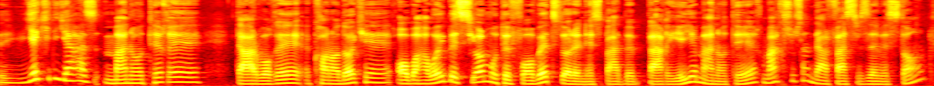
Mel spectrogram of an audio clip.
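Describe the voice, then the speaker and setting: A man's voice: fairly high pitch, a little mellow. Man explaining at an easy, hesitant pace. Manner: unscripted explaining with many filler pauses; addresses listeners as friends. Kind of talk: informational video talk.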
